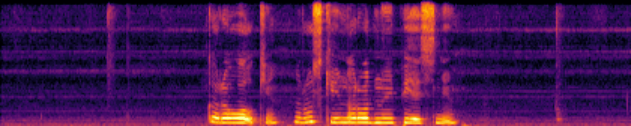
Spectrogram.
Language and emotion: Russian, sad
